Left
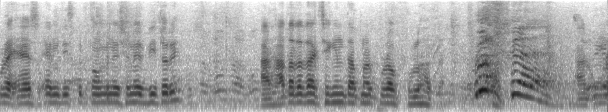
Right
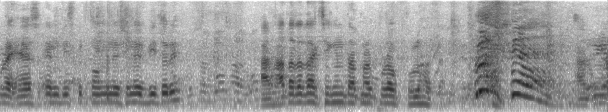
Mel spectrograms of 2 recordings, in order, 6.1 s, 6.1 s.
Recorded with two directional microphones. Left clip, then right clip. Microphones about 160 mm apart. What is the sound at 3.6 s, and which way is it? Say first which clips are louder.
Speech: even; 35° left (ahead or behind).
